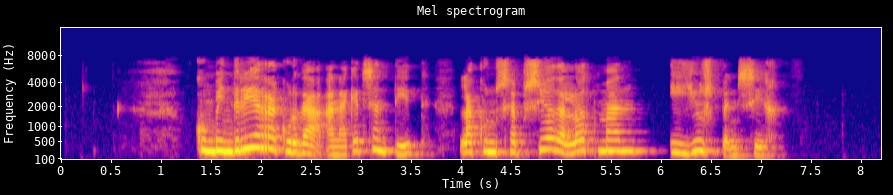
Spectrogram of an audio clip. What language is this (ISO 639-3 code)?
cat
